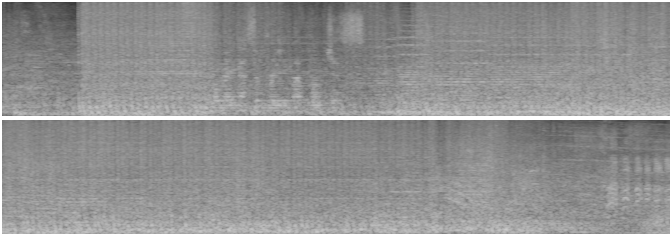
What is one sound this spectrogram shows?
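A heavy turret gun fires a loud continuous stream of shots.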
